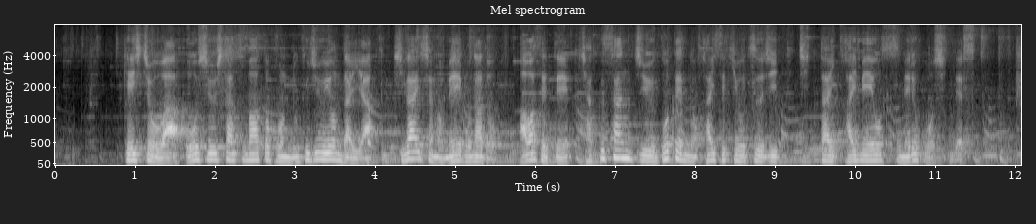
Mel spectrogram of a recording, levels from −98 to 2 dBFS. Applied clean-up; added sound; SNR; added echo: neural separator model SepFormer DNS4.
